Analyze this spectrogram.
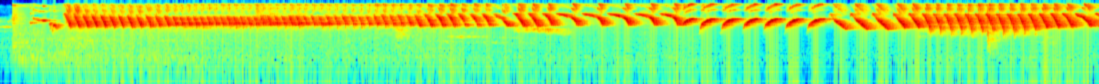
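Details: Canary in full song, used to stir other canaries into singing: long rapid trills of fast repeated notes, shifting into rolling descending sweeps, then quick buzzy syllable runs, loud and continuous throughout.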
